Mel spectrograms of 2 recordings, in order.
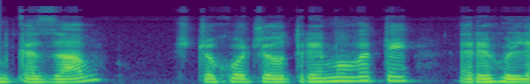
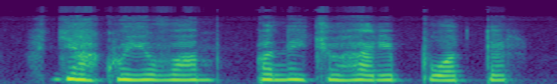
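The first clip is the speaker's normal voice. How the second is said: high, panting, breathless little elf squeak; 8 semitones higher than usual. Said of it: "важко дихаючи пропищав він".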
